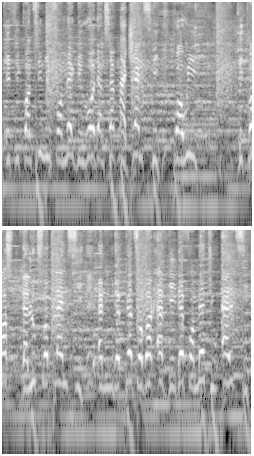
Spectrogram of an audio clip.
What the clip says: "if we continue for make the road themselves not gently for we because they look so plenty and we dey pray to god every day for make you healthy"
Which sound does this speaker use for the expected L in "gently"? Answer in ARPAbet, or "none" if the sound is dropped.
none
